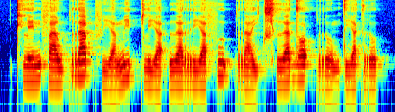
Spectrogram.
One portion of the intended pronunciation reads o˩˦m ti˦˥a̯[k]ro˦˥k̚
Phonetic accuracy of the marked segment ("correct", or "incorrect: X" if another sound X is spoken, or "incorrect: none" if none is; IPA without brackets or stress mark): correct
